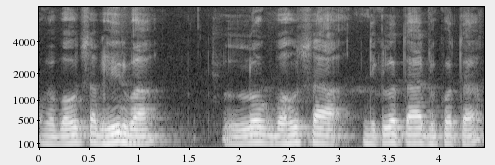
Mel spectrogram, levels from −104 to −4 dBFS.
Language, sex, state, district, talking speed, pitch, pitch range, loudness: Bhojpuri, male, Bihar, Muzaffarpur, 150 wpm, 115 Hz, 110-120 Hz, -16 LUFS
